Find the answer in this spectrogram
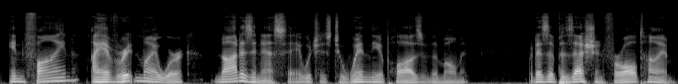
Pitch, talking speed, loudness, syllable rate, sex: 110 Hz, 240 wpm, -20 LUFS, 5.8 syllables/s, male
